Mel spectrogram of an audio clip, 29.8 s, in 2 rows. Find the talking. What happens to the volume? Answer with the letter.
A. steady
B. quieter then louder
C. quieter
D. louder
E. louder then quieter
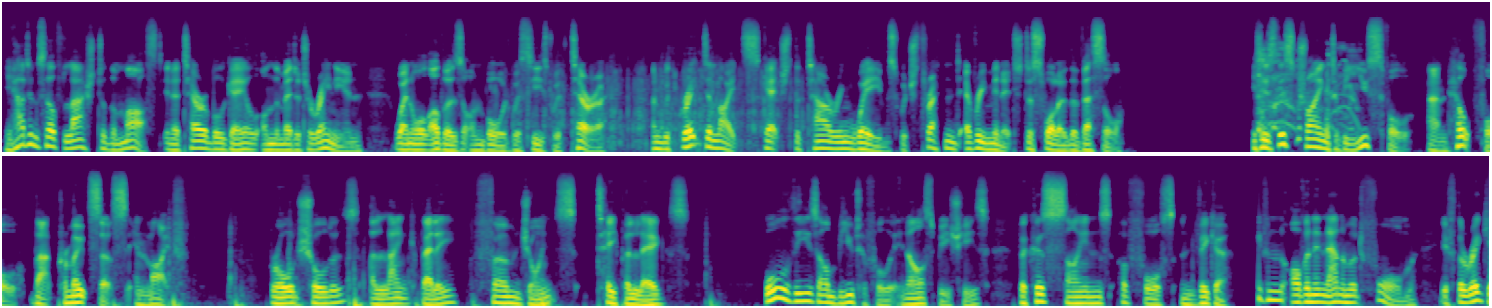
A.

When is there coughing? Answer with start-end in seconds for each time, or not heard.
12.6-13.6.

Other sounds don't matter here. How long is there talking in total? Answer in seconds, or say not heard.
27 s.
